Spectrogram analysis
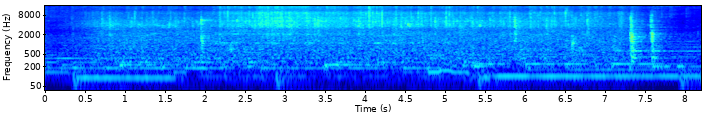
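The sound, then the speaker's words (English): Onions frying with garlic in a hot pan. A steady, crackling sizzle holds throughout, with a couple of sharper pops near the end. “Then I'm adding some onions.”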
